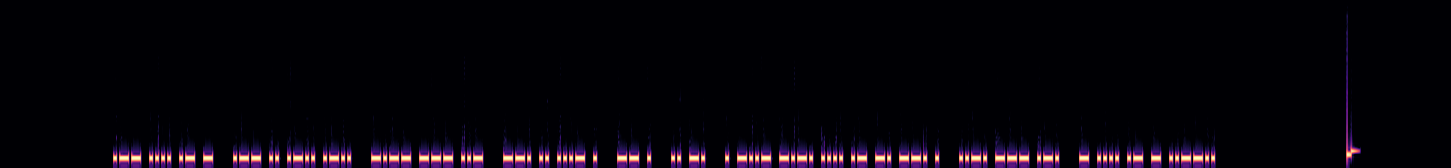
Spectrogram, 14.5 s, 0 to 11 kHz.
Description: Morse code, heard as a keyed tone, about 40 wpm, 700 Hz. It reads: WHAT WILL YOU GIVE ME IN EXCHANGE FOR THAT?
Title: Sentences from Top 1000 Words - Review Part 6 - 40wpm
